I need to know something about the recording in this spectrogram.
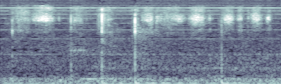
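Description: Chalk writing on a blackboard: faint scratching strokes, with a couple of sharp taps about a second in.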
